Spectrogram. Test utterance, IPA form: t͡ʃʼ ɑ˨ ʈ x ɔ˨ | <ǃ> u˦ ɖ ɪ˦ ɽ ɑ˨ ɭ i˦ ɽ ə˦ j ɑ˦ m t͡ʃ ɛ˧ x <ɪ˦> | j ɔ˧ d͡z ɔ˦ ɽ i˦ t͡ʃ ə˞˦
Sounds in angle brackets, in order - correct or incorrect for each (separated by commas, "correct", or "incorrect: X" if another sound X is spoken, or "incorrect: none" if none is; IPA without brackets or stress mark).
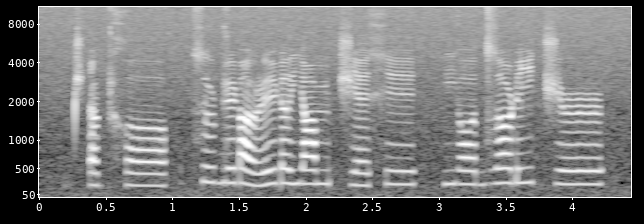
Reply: incorrect: t͡s, correct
